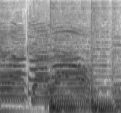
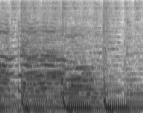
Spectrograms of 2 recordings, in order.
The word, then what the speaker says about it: bacalao: Se dice bacalao, no ha calado, no está dorado, está dorado.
